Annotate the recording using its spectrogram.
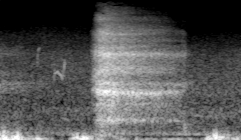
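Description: A man's single loud breath out close to the microphone, starting suddenly about a second in and fading over about a second.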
